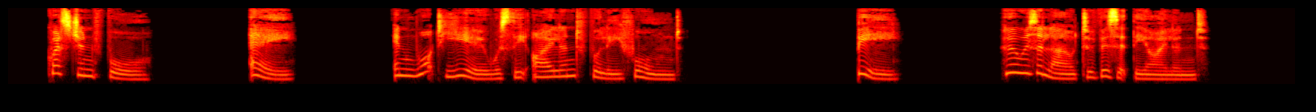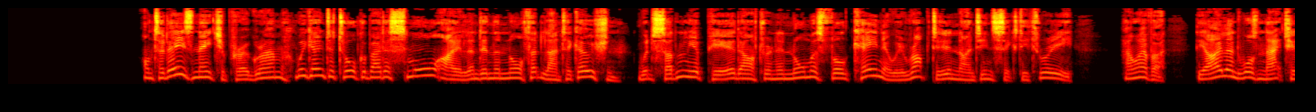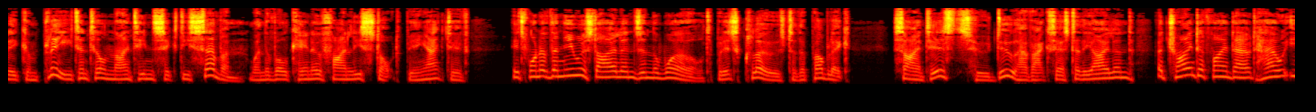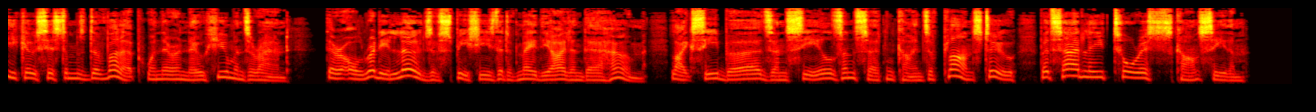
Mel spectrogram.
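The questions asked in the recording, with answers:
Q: In what year was the island fully formed?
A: 1967

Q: Who is allowed to visit the island?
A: scientists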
